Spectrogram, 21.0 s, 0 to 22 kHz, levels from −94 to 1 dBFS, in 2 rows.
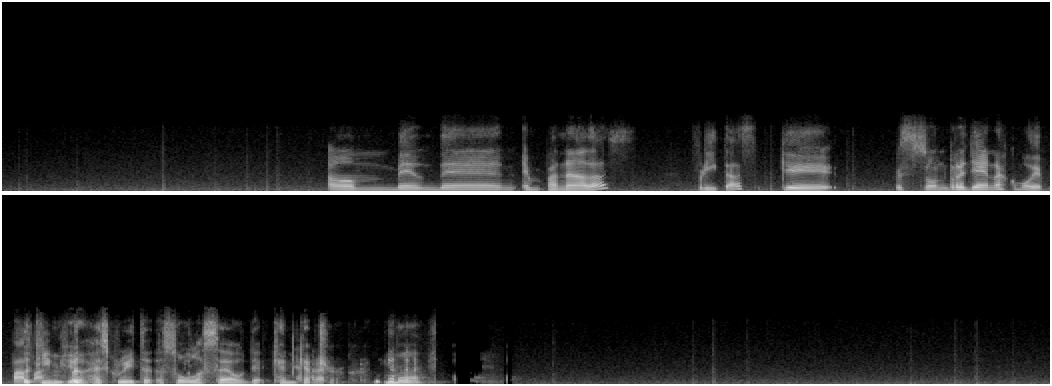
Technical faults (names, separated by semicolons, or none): echo leak; speech suppressed in double talk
